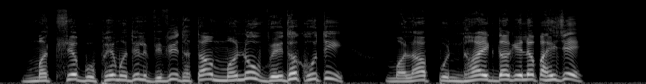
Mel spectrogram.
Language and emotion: Marathi, surprised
